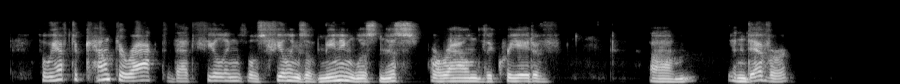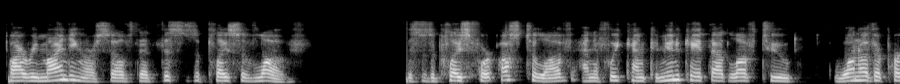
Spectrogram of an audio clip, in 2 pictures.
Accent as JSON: {"language": "English", "town": "Brooklyn", "region": "New York", "country": "United States", "tie": "born or raised there", "said": "It's not an eternal flame like the one in Prospect Park near where I grew up in Brooklyn"}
